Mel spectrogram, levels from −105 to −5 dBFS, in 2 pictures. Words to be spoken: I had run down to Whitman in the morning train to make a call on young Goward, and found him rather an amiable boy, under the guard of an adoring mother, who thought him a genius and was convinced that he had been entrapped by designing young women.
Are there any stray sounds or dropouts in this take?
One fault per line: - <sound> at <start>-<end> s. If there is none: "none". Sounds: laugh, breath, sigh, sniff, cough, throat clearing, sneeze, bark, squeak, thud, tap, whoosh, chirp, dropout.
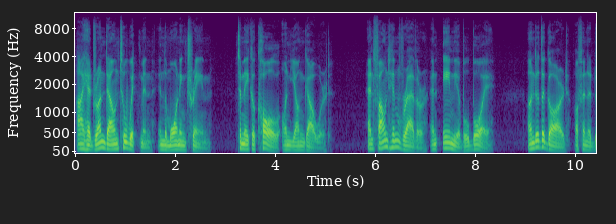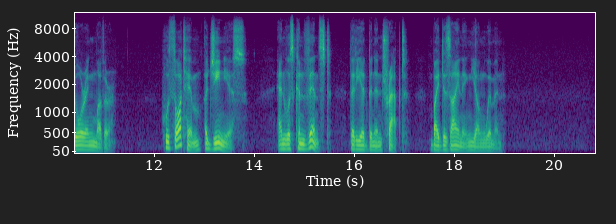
none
